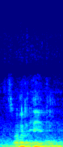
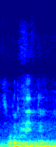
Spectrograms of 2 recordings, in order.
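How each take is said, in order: The two takes are said the same way.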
